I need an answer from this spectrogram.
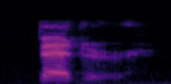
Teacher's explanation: He did not pronounce those T's. He pronounced that double T like a D sound.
